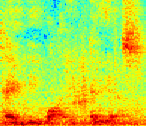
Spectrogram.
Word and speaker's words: Keynes: I know it's spelled Keynes, K-E-Y-N-E-S, but in our village we prefer to pronounce it Keynes.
